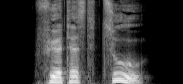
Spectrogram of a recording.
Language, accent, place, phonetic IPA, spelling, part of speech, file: German, Germany, Berlin, [ˌfyːɐ̯təst ˈt͡suː], führtest zu, verb, De-führtest zu.ogg
- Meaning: inflection of zuführen: 1. second-person singular preterite 2. second-person singular subjunctive II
